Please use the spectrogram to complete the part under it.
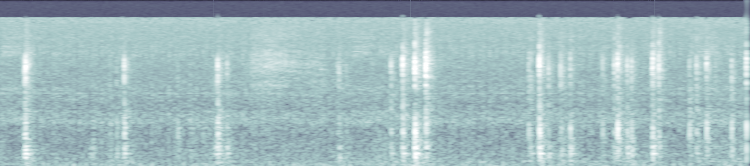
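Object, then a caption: Wooden tabletop. Curled fingertips and nails rapidly tap and scratch a large, solid, dark-stained wooden tabletop. Quiet, crisp clicking taps with short, dry decays rise above a soft, steady scratching and low rumble, with a few louder knocks scattered throughout.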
